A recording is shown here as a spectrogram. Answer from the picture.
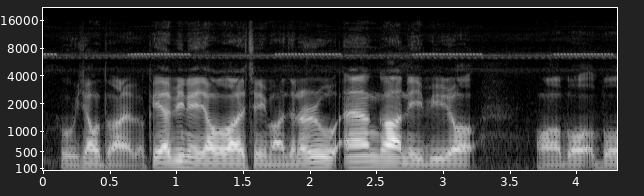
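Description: A man speaking Burmese in a steady talking voice, pausing briefly near the end. Behind him a high insect trill, typical of crickets, keeps stopping and starting.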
